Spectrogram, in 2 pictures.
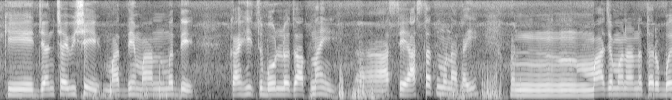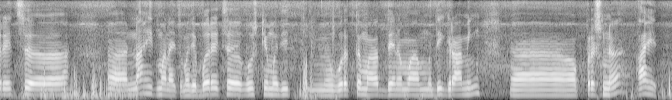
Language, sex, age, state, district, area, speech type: Marathi, male, 18-30, Maharashtra, Beed, rural, spontaneous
